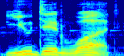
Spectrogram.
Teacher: Rising intonation to show surprise.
